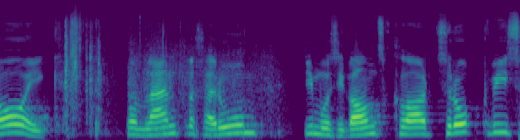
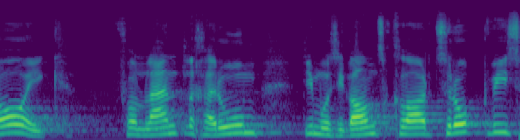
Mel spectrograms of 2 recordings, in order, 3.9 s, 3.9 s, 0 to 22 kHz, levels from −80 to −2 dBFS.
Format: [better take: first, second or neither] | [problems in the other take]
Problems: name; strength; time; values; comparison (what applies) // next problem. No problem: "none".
second | noise reduction (neural mask model RNNoise)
